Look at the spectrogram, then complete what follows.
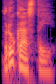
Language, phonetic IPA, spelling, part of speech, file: Russian, [rʊˈkastɨj], рукастый, adjective, Ru-рукастый.ogg
- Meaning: 1. long-armed 2. efficient, skillful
